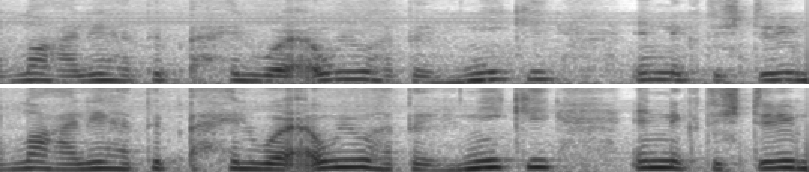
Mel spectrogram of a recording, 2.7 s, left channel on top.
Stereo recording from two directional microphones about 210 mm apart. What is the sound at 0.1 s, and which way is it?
A woman's voice, 40° right (ahead or behind).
